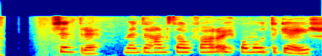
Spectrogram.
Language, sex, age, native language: Icelandic, female, 12, Icelandic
